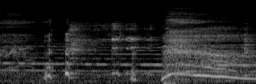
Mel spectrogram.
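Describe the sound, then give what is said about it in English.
A siren wails on a city street in New York, its tone sliding steadily lower as it goes by, over a wash of city traffic noise with a few brief knocks before it. “Now there's sirens.”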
